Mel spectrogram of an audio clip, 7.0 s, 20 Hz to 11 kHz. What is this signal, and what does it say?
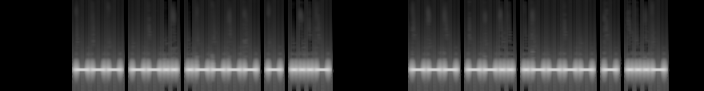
Morse code, heard as a keyed tone, about 30 wpm, 700 Hz. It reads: OZ1TV OZ1TV
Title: DXCC-100 Call Signs - 5 Characters - Repeated 3x - 30wpm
